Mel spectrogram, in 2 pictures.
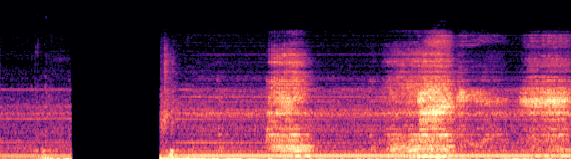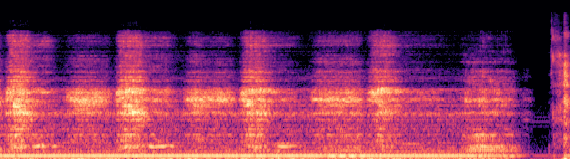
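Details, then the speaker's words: Sleep apnea example: a period of absent or shallow breathing followed by loud snorting snores and gasps, in obstructive sleep apnea with snoring. "as you can see we have a period of lack of breathing or shallow breathing then it's followed by a loud snore"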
